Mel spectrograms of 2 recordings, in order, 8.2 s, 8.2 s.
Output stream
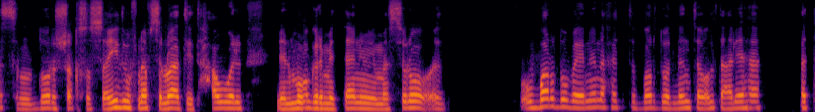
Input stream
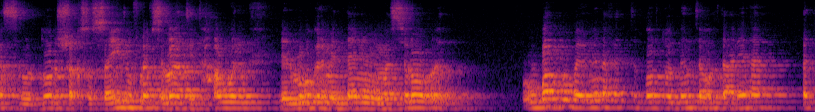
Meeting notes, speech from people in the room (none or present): none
